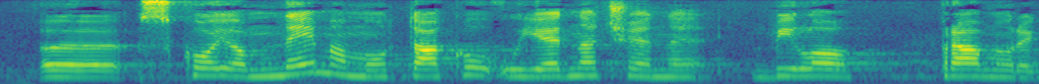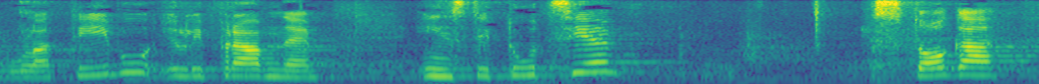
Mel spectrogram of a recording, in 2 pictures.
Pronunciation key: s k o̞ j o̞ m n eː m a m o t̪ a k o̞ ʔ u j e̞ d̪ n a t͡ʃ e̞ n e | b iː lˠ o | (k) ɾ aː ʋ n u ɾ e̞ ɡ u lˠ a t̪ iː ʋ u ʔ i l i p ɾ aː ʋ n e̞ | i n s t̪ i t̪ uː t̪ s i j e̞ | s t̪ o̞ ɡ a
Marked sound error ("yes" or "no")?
yes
